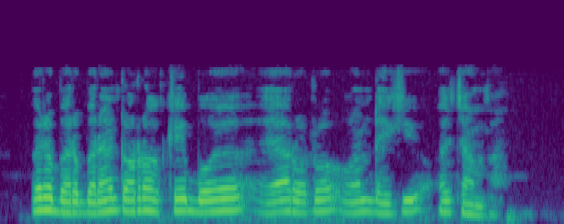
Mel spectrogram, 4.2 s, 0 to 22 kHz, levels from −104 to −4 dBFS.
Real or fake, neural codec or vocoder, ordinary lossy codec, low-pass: real; none; none; 7.2 kHz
